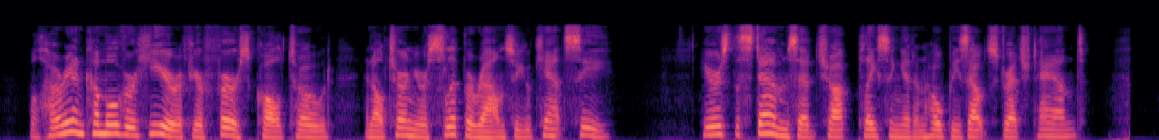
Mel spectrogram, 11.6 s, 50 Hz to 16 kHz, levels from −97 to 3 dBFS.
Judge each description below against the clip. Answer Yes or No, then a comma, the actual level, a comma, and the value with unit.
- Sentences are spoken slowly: No, average, 165 wpm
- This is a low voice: No, medium, 170 Hz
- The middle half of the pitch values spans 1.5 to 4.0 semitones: No, average, 4.4 semitones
